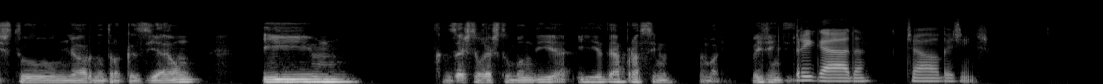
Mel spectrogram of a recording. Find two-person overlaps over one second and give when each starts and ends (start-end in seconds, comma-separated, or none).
none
